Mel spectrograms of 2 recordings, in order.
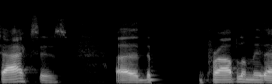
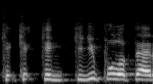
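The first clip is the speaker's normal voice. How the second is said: put-on stammering voice, higher and louder; 14 semitones higher, 9 dB louder than usual. Imitating PBD asking someone to pull something up: imitating PBD's stammering request. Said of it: "he like".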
